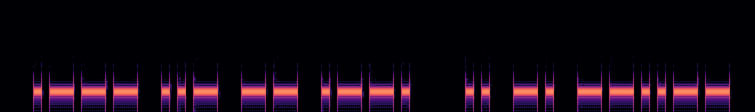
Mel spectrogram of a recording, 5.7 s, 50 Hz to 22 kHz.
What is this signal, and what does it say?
Morse code, heard as a keyed tone, about 20 wpm, 700 Hz. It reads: JUMP IN,
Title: Sentences from Top 1300 Words 20wpm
